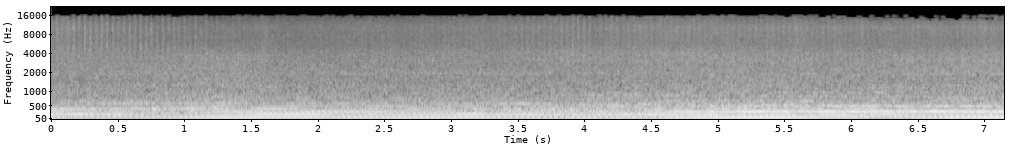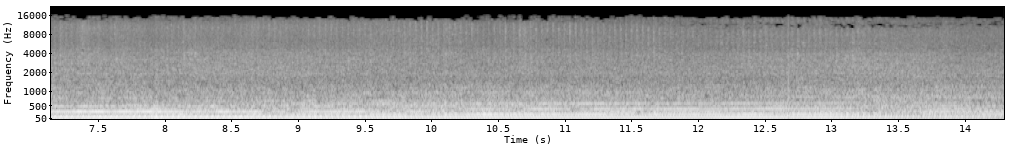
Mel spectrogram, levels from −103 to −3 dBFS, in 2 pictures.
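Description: Four spots where the audio jumps straight ahead with no gap, at 4.55, 10.59, 12.68 and 13.68 s. The first two lose something like 20 ms, the last two nearer 50 ms. That's likely a dropped buffer (overrun), where samples got overwritten before being read.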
